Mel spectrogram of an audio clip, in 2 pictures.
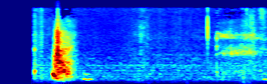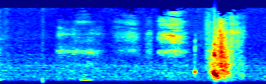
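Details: Grass pollen allergy sneezing: two loud, explosive sneezes about six seconds apart, with faint room noise between them.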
